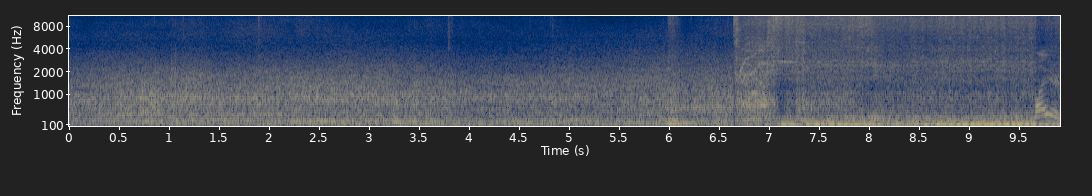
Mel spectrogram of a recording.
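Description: A 1966 Ford Mustang with a 302 V8 and six-speed Tremec gearbox cranks and fires up partway through, then settles into a steady low idle rumble outdoors, fairly quiet amid background noise.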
